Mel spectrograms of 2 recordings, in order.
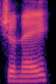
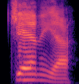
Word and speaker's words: Janae: Because I pronounce, your name is actually pronounced Janae. Yes, correct. Okay, because I've been pronouncing it Jania in my mind.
